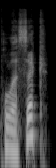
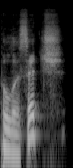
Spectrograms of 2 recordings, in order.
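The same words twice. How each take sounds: First: The name has its current American pronunciation. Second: The name has its older ancestral pronunciation. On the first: This is how the name is said in America today. "the American pronunciation now has just gone to Pulisic" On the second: This is how the family name was originally said. "as I think ancestrally his name was probably uh, last name was probably pronounced like that"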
